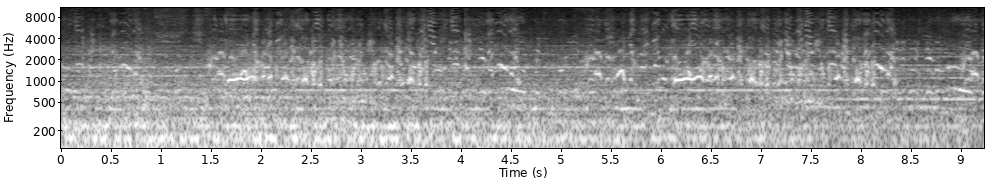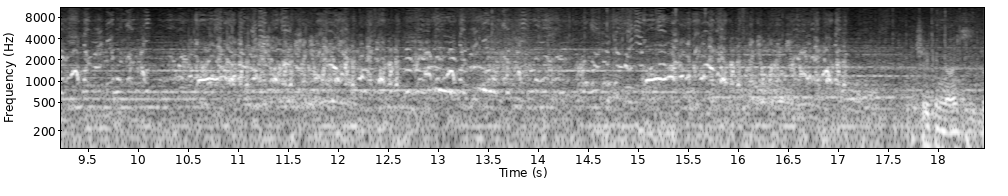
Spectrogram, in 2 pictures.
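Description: Chickens cluck and squawk continuously in The Legend of Zelda: Twilight Princess, GameCube version, a busy layered chorus of fowl calls with a steady game background underneath, moderately quiet throughout.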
